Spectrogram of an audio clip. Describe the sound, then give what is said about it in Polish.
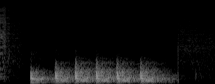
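A quick series of about six knocks on a door, evenly spaced and fairly loud, with dull woody thuds and no voices around them. “Puka?”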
